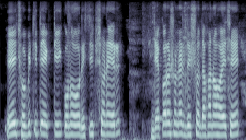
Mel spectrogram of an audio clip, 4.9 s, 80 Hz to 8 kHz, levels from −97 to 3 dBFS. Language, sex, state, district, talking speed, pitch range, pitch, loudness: Bengali, male, West Bengal, Cooch Behar, 110 wpm, 195-220 Hz, 205 Hz, -15 LUFS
